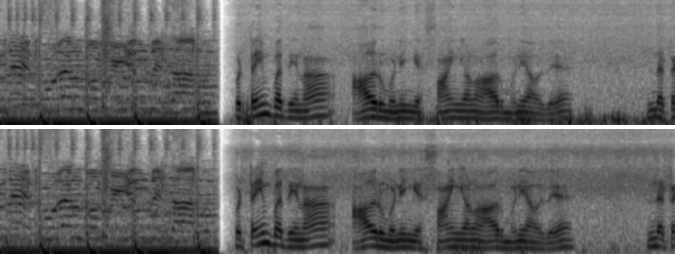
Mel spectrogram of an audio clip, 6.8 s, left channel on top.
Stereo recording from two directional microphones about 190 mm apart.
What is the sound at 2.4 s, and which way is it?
Speech, centre (ahead or behind).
